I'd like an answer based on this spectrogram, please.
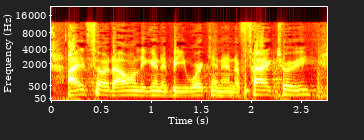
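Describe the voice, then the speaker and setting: A moderate pace in a Puerto Rican accent, over noticeable background noise. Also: man. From Puerto Rico. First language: Spanish. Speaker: war veteran. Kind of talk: public comment. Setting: board meeting.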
